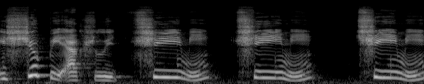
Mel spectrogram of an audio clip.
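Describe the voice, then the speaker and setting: With a Korean accent, a woman speaks very slowly with lively intonation. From South Korea. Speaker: language teacher. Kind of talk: live online language class. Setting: livestream.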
